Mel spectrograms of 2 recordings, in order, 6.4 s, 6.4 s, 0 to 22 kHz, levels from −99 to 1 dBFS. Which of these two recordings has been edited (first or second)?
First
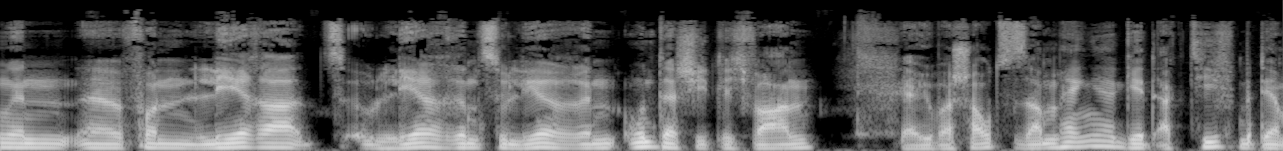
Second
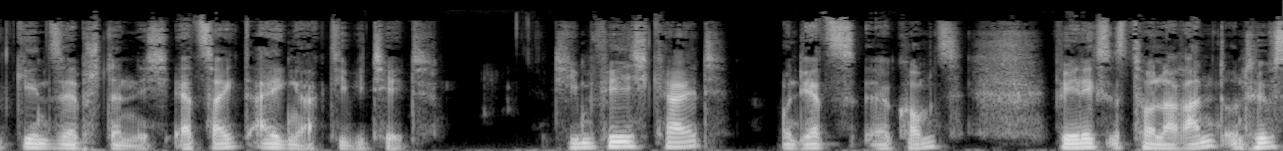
first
